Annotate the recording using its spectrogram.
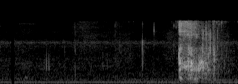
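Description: A two-month-old baby gives a short, breathy cough near the end, after a quiet pause in her babbling.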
